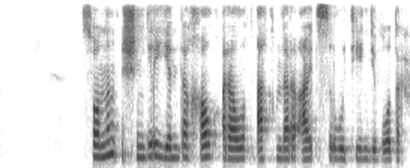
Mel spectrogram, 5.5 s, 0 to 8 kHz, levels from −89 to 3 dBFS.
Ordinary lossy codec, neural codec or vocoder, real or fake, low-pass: MP3, 64 kbps; codec, 16 kHz, 2 kbps, FunCodec, trained on Chinese and English, 25 frames a second; fake; 7.2 kHz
